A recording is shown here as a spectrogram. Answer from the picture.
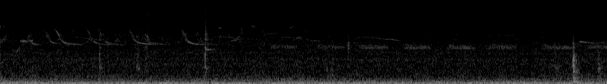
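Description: Songbird chirping: a run of quick falling chirps in the first two seconds, then a short note repeated several times. Steady low outdoor rumble runs underneath, with a faint click or two.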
